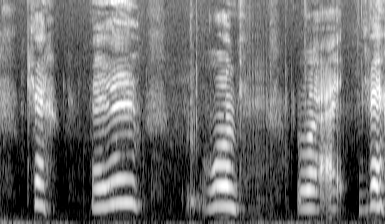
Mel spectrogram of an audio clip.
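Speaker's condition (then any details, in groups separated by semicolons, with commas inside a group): Cerebral palsy; from birth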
